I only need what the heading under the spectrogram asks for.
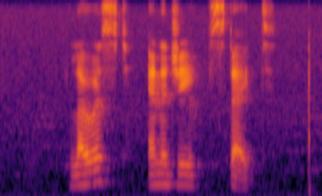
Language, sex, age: English, male, 21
